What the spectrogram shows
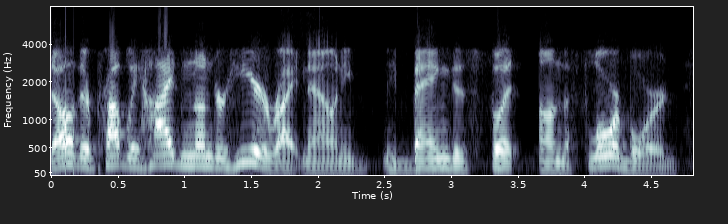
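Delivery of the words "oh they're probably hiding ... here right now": ordinary talk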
